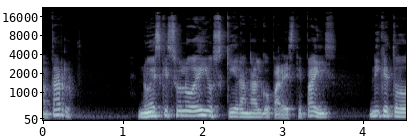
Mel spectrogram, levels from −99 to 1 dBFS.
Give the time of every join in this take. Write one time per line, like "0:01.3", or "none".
0:01.1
